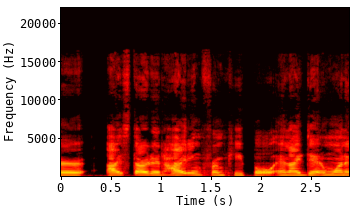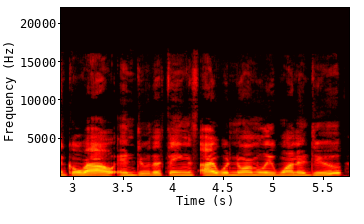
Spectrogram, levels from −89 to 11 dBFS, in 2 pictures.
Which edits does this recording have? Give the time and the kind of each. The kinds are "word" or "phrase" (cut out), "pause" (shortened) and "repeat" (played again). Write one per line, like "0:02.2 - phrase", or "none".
0:04.2 - word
